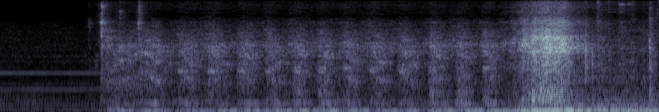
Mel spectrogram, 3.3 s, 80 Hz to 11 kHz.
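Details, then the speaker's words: 90 Series Toyota Prado after fitting a DIY 155 L long-range main tank (214 L total with sub tank), test start: short crank, catches quickly and settles into a steady even idle; normal start. "there we go so let's fire it up on sub no is that on Main oh my God that's running"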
